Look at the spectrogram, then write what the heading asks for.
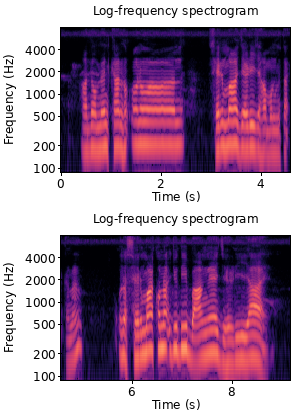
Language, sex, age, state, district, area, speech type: Santali, male, 60+, West Bengal, Bankura, rural, spontaneous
